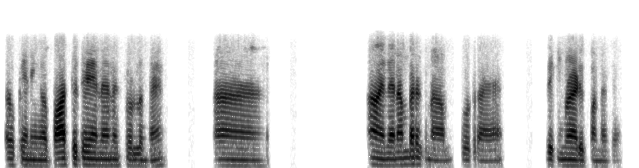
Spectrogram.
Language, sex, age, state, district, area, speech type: Tamil, male, 18-30, Tamil Nadu, Nilgiris, rural, conversation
